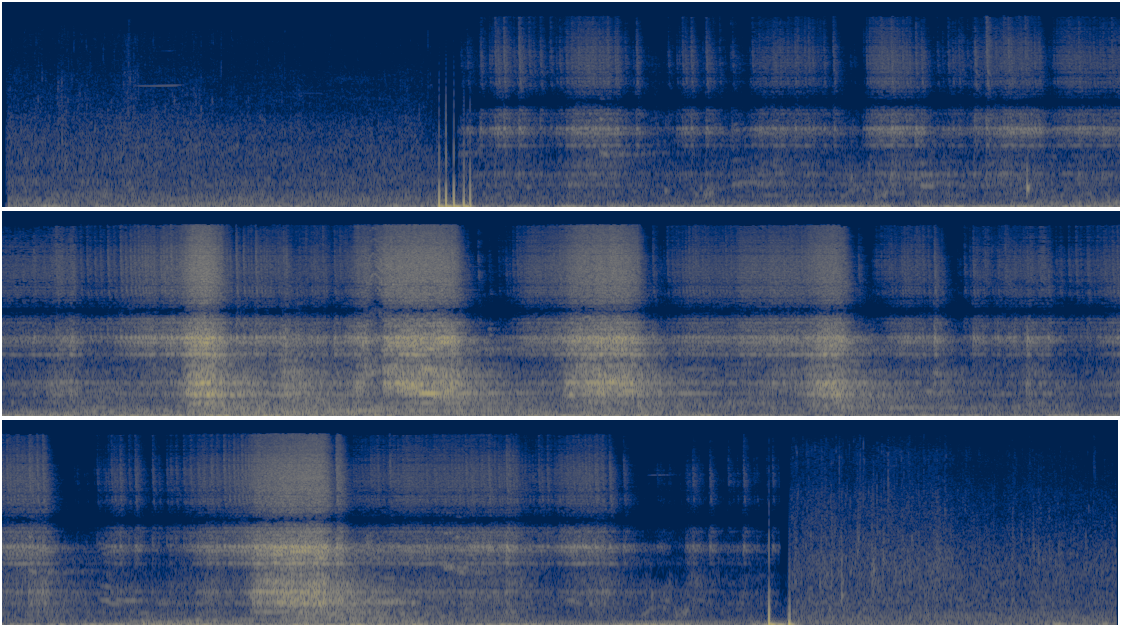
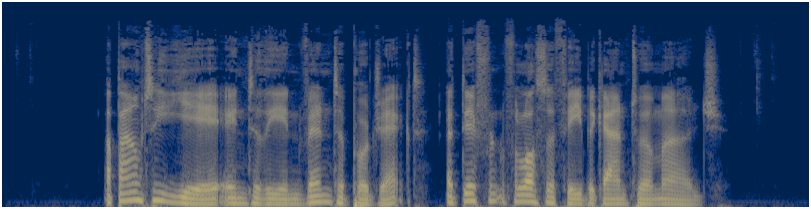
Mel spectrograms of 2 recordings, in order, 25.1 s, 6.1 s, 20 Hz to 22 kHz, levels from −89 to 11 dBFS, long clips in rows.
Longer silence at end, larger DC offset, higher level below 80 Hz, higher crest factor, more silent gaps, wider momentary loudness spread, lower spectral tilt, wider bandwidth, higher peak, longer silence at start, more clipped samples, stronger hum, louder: second, 0 s vs 0.65 s; neither; about the same, -40 dBFS vs -38 dBFS; first, 24 dB vs 18 dB; neither; first, 27 LU vs 9 LU; second, -2.5 dB/octave vs -5.5 dB/octave; first, 17 kHz vs 15 kHz; second, -8 dBFS vs -4 dBFS; second, 0.05 s vs 0.75 s; neither; neither; second, -29 LUFS vs -22 LUFS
